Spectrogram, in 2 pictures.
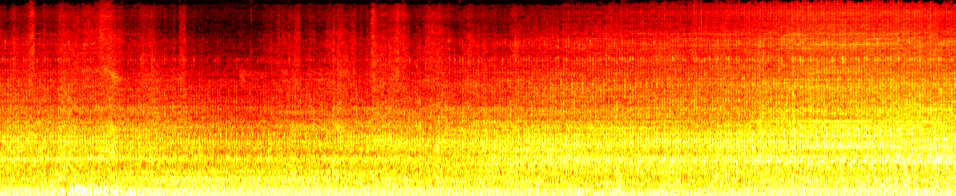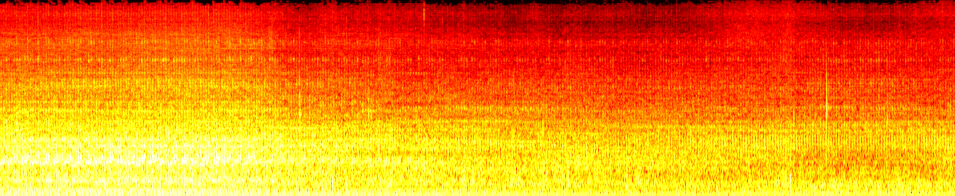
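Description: Vehicle engine idling steadily, with a louder engine sound that swells and fades around the middle.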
